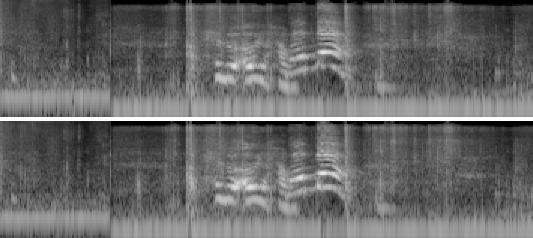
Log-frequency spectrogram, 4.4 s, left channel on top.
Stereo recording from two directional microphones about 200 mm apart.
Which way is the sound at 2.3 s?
40° right (ahead or behind).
